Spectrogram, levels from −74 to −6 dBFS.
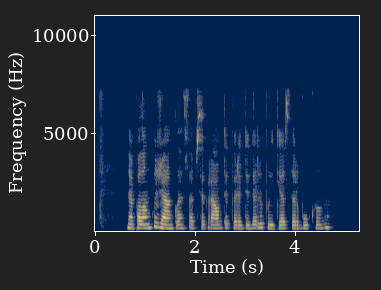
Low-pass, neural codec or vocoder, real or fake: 7.2 kHz; none; real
